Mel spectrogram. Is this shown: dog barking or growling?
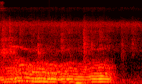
yes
